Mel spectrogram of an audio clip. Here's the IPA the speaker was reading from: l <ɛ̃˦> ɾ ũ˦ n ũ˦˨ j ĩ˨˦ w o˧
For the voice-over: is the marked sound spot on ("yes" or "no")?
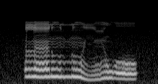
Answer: yes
